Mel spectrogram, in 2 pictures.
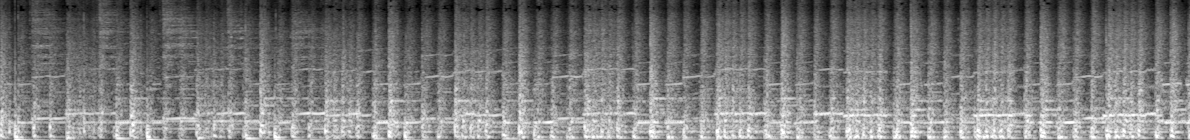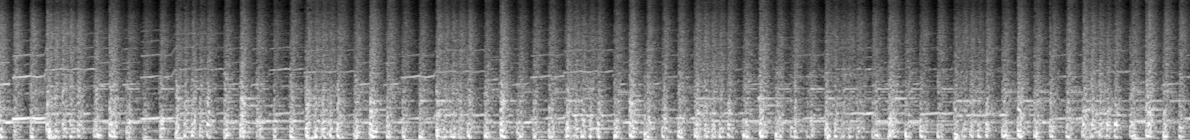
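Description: Marching drum band playing: large bass drums and snare drums beating a fast, dense rhythm with rolls, under a melody line.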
